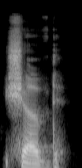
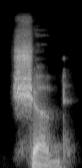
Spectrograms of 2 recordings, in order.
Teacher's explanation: the other boy shove in the present in the past shoved use the D sound and Link The Sounds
